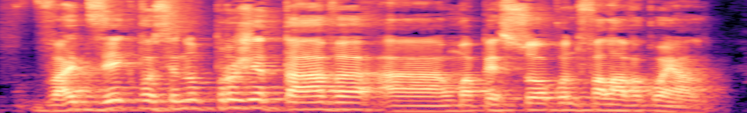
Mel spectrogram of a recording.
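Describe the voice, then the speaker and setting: A man at a fairly high pitch with ordinary pitch variation, amid audible room echo and noticeable background noise. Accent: Rio Grande do Sul. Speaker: sound strategist, podcast host. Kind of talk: interview.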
